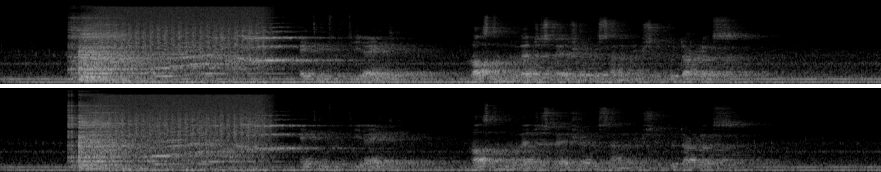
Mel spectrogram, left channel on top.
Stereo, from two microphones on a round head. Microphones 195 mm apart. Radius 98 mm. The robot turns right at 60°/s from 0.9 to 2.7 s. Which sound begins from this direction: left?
A man speaking, at 3.0 s.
